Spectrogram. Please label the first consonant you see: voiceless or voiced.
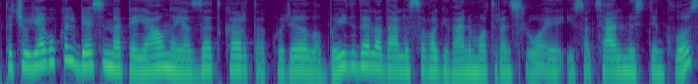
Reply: voiceless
